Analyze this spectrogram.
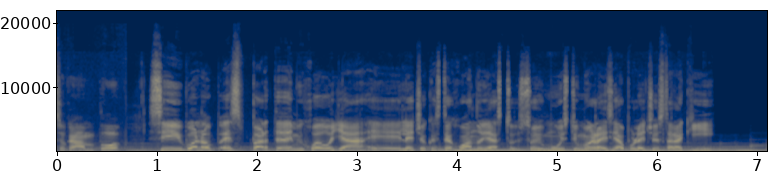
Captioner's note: woman speaking in foreign language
